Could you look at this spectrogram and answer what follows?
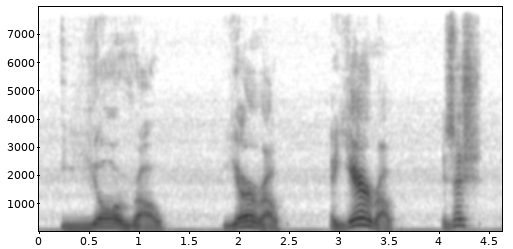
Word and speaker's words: gyro: being skilled skilled from Heidi uh gyro is pronounced Euro Euro a euro is it Euro hello boss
